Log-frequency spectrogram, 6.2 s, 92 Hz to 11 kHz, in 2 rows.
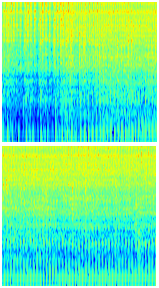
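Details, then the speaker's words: Briggs & Stratton 3hp IC Model 80212 four-stroke on a Masport rotavator, throttle about midway with choke off, took some starting; now a steady, even putter with no misses or knocks, warming up for 5 minutes to check for leaks. "there you go took some starting not sure why I don't run there on uh full speed I just running for a little while 5 minutes the warm it through see if I got any problems"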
